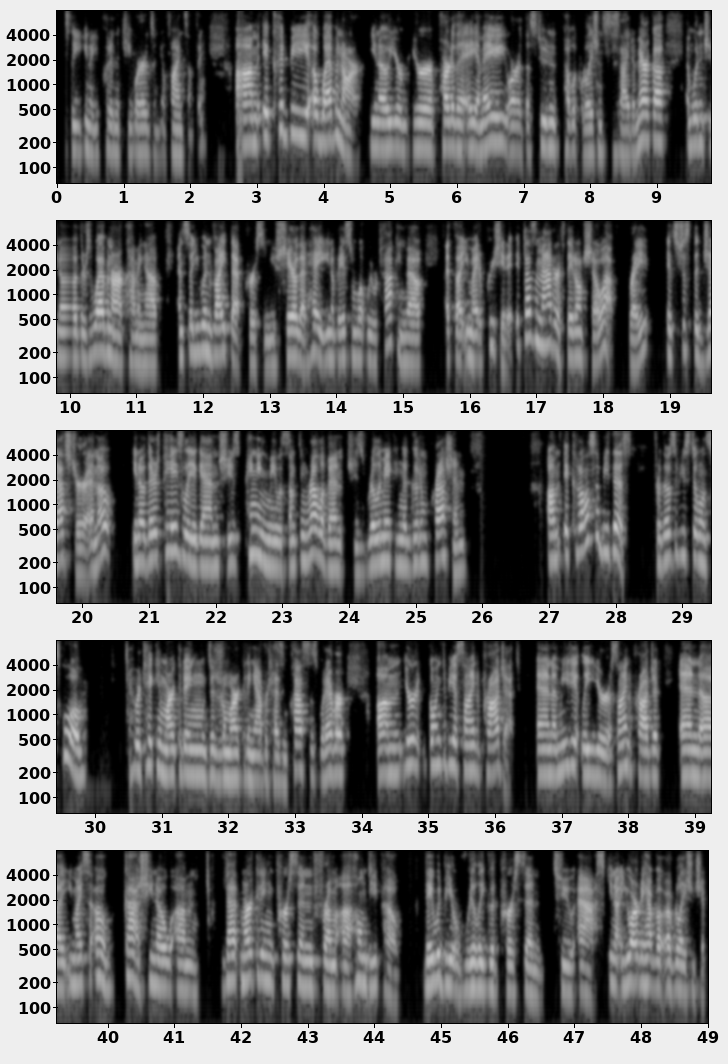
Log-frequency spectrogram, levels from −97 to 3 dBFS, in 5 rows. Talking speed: 210 wpm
